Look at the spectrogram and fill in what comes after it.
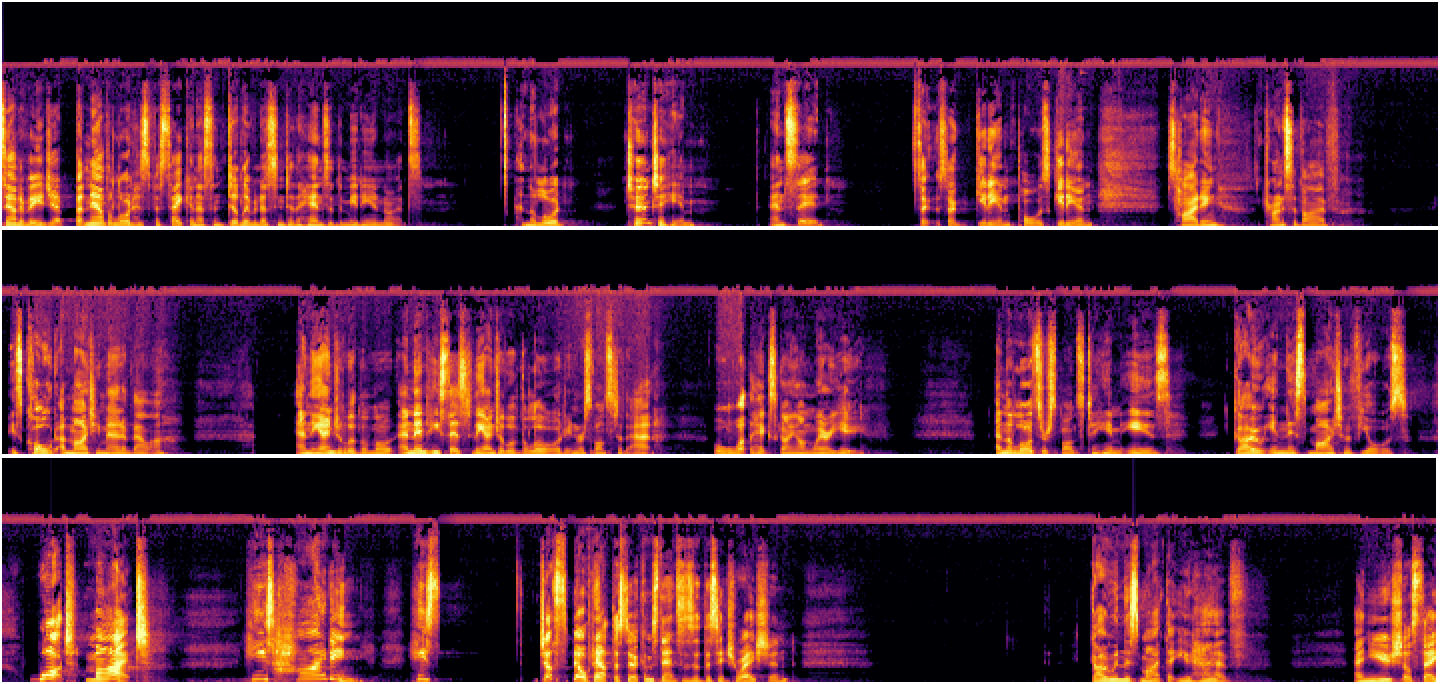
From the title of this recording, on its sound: LIVE at Echo Church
